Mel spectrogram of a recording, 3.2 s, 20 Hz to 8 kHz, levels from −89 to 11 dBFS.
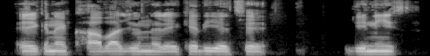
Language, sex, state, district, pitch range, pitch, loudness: Bengali, male, West Bengal, Malda, 105-110 Hz, 110 Hz, -18 LUFS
